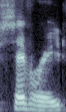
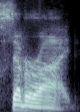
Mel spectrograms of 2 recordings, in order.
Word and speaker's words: Severeid: my last name because people that read it always do SE read it's seide seai like Samurai yeah SE yeah well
